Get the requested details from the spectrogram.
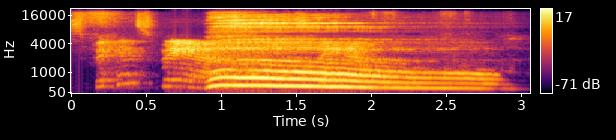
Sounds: Sigh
